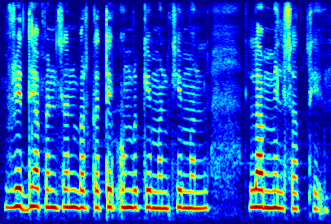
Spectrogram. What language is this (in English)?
Chhattisgarhi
